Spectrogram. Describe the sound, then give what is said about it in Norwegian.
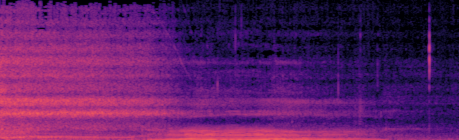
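One long, deep breath drawn in: airy at first, then turning into a throaty, voiced sound that rises and falls in pitch before fading. No talking. “Og så har jeg, pust, jeg pusta inn hele har Fått alt energien min i, altså fra de, og jeg får gåsehud når jeg snakker om det.”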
